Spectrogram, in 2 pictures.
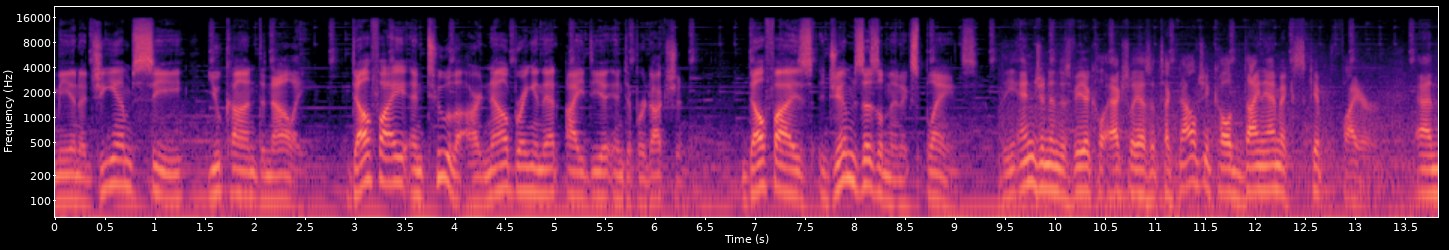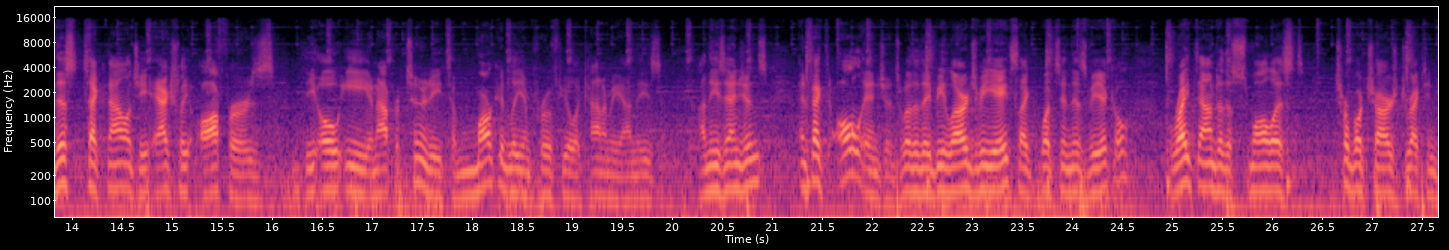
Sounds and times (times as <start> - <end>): Music: 0.0 - 27.6
Speech: 0.0 - 27.6.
